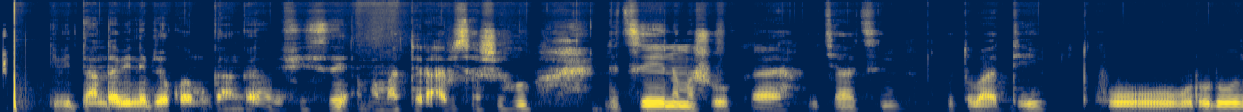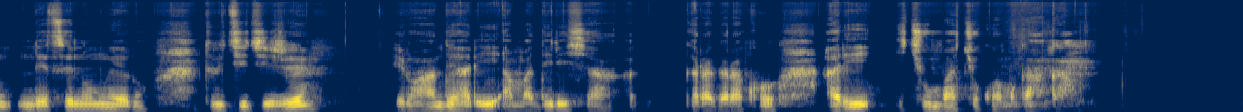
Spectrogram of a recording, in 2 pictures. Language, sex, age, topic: Kinyarwanda, male, 18-24, health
